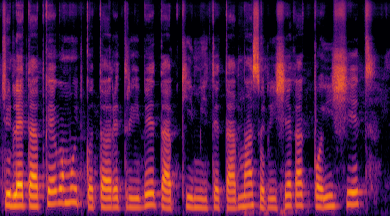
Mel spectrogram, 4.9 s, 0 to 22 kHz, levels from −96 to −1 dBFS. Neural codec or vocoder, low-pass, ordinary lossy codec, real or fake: vocoder, 44.1 kHz, 128 mel bands, Pupu-Vocoder; none; none; fake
